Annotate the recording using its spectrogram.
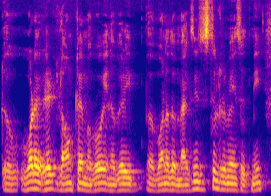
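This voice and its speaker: A man's fairly low, dark, mellow voice with a Tamil accent, ordinary pitch variation and a fairly quick pace, in audible room echo. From Delhi, India. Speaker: company CEO. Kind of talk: interview. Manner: halting, many fillers and repetitions.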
